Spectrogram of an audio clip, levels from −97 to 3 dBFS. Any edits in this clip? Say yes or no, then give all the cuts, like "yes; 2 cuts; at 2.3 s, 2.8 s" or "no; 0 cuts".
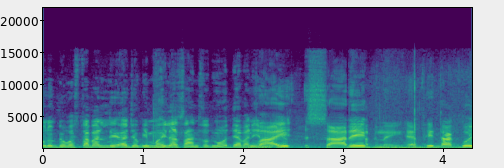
yes; 1 cut; at 3.3 s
